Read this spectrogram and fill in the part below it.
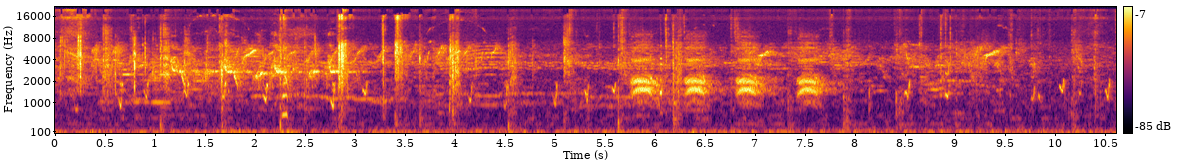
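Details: Female francolin (teetar) calling, giving four harsh, nasal notes in quick succession, about half a second apart, after a stretch of clicking and scratchy background noise.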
